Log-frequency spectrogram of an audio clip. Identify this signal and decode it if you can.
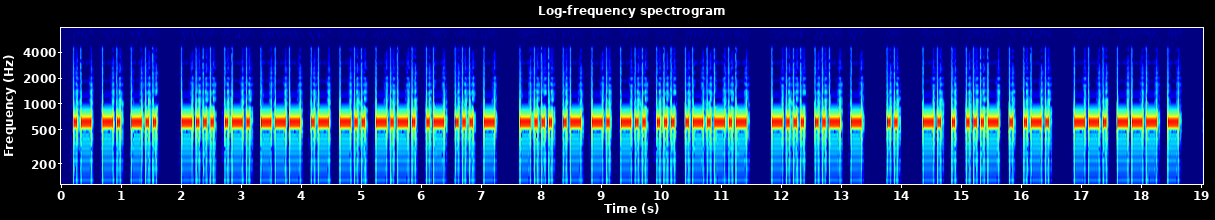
Morse code, heard as a keyed tone, about 20 wpm, 610 Hz. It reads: AND BROADCAST BANDS. BUT I NEVER GOT
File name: 2011-07-mp3 / n08 A LOT HAS CHANGED 20wpm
